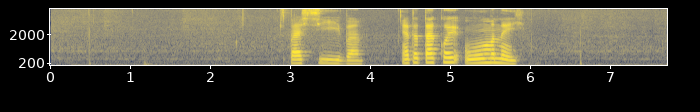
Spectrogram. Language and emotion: Russian, neutral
